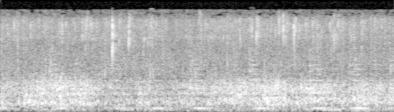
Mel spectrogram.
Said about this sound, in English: If I look on the radar, it just says it's raining.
